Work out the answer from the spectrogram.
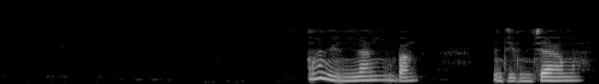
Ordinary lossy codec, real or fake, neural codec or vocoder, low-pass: MP3, 24 kbps; fake; codec, 16 kHz, 16 kbps, FunCodec, trained on LibriTTS, 50 frames a second; 5.4 kHz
